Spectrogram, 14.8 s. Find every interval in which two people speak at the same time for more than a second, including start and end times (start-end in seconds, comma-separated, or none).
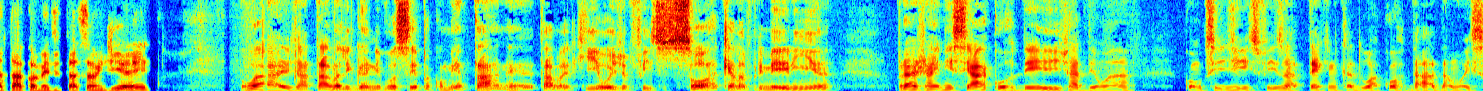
none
